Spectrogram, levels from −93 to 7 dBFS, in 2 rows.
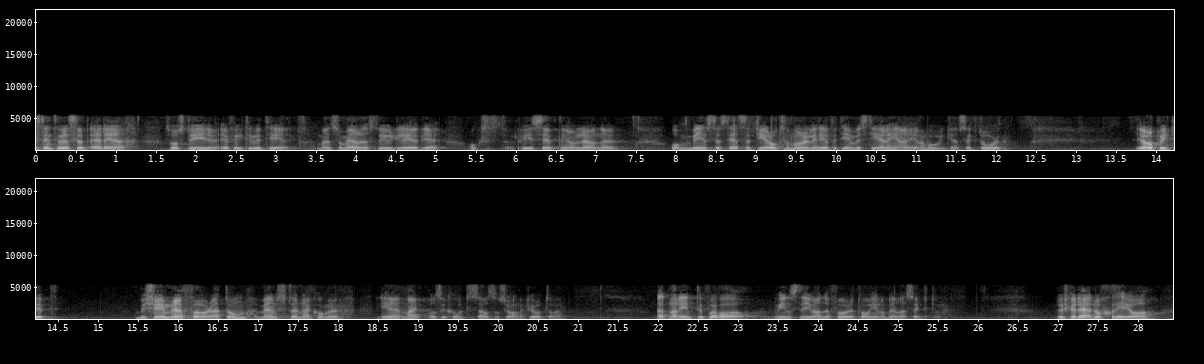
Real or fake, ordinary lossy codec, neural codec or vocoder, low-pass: fake; none; codec, 24 kHz, 0.9 kbps, WavTokenizer, medium speech release version 2; 5.4 kHz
